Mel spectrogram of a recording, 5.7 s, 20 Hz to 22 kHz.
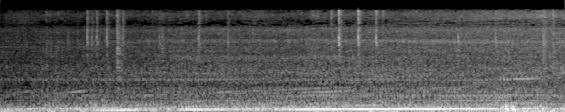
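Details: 1994-2003 Ford 7.3L diesel running: a rough, barking drone pulsing about three or four times a second; worn, dry serpentine idler pulley barking under belt load and engine speed, before pulley replacement.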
